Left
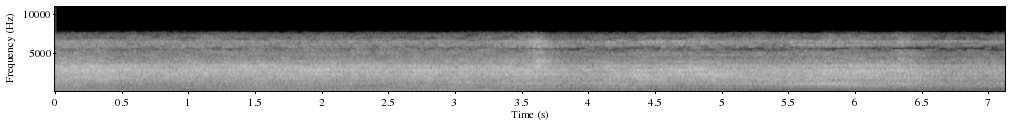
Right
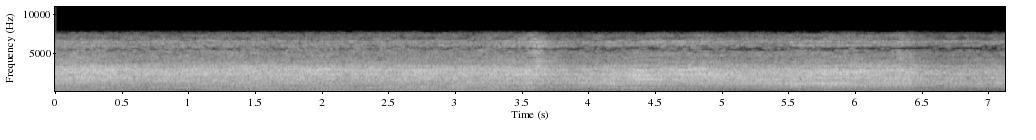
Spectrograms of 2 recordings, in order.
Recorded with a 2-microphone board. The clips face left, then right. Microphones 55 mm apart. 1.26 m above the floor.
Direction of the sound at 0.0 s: 65° right (ahead or behind).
